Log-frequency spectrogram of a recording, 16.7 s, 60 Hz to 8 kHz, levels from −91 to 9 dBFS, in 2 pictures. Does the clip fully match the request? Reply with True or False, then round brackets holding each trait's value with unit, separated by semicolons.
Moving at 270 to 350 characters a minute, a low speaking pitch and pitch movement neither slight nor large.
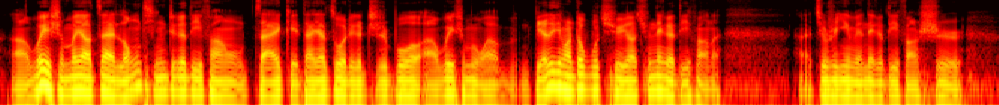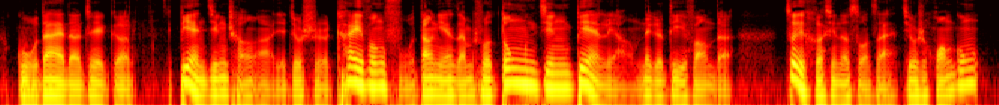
True (320 characters per minute; 95 Hz; 4.2 semitones)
